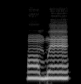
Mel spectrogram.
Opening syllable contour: high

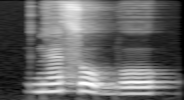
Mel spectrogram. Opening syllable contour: high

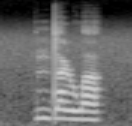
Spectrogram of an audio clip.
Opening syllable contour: low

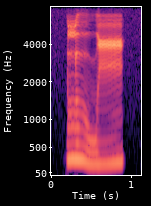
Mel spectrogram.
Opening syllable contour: falling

